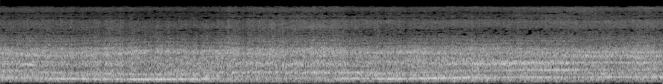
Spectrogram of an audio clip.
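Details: Samurai rotary mower, 1.40 m cut, hydraulic cylinder removed, run in third speed with high rotor rpm: loud, steady mid-pitched hum drifting slightly with speed, no knocking or grinding; the chain drive's noise is normal and harmless.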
